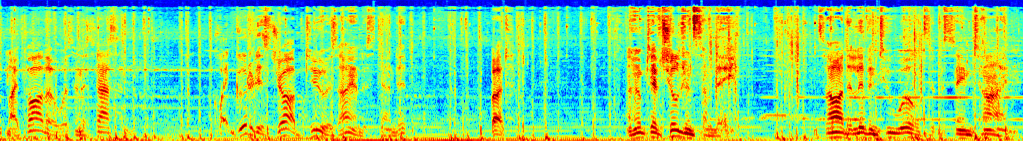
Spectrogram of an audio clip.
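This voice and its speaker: A man's voice: lowish voice, animated, normal speed, long pauses, over loud music, natural voice. A man playing a confident, friendly young revolutionary ally in a video game, speaking in an assured, articulate way. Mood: reflective.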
